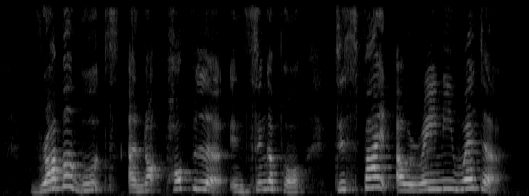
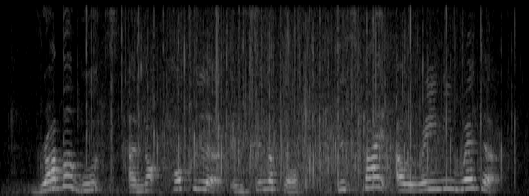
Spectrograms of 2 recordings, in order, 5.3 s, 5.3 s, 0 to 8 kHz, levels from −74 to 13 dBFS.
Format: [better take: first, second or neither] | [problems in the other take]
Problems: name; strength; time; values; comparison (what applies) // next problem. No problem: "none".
first | background sound (Applause); 10 dB below the speech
